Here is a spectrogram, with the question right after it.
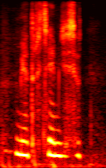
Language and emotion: Russian, neutral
